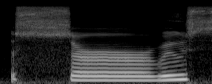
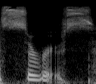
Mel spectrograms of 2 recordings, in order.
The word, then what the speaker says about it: Ceruse: see er us ye ceruse isn't a sir ruse a it's pronounced a ceruse okay well I mean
